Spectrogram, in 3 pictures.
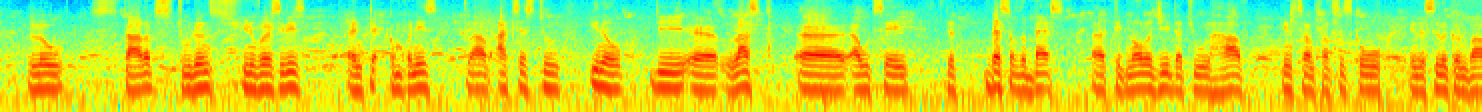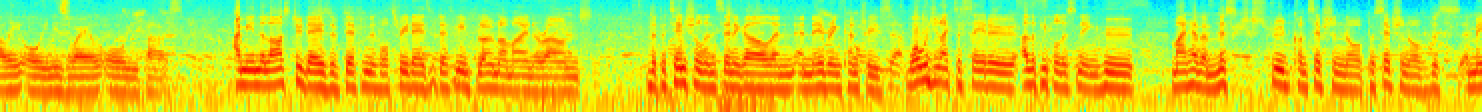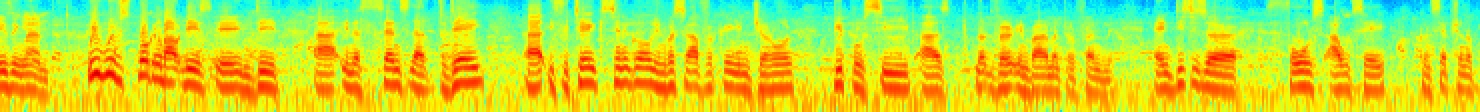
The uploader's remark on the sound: recorded at the AfricArena West African Summit in June 2021, held at The Raddison Sea Plaza hotel in Dakar.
